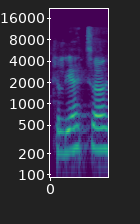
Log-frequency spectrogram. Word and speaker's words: Colheita: So it's the Kopke white Colheita. Do you say Colheita? I never know how to pronounce it. Yes, colheita. Colheita. I Colheita.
